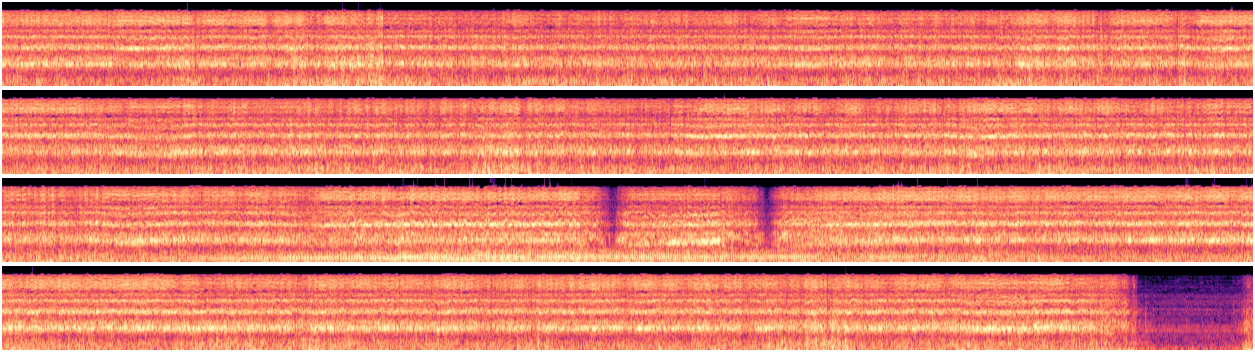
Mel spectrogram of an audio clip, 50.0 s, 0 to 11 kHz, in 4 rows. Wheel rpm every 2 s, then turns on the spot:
230, 230, 230, 230, 230, 230, 230, 230, 240, 230, 230, 230, 230, 230, 200, 150, 130, 230, 230, 230, 230, 230, 230, 220, 90.
none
